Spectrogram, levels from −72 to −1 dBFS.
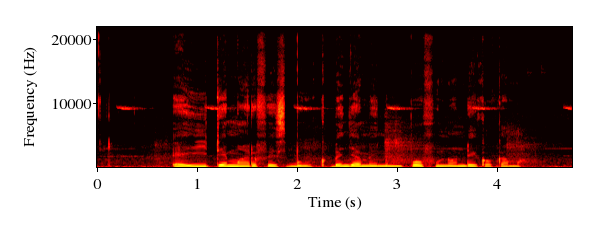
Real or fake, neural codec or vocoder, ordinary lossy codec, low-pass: real; none; none; none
